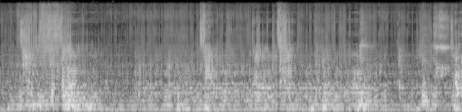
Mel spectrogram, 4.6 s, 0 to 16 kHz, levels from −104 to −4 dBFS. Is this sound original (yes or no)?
no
